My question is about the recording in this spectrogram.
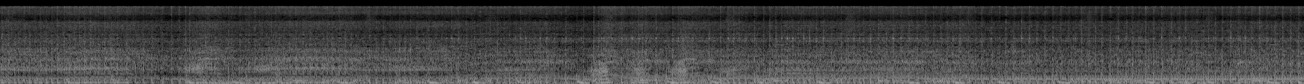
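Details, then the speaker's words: Gifted chainsaw that would not start, after teardown, cleaning, new ignition coil, carb kit, spark plug and a replaced pickup coil: a little rough to start, then a steady, high two-stroke buzz at a fairly even speed; running again, carb adjustment next. "so it eventually started up there it was a little rough to start at first but considering it's been stripped down to pieces and put back together at lease it's still running better than it was before"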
